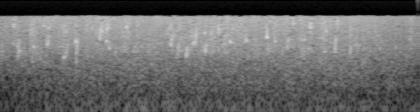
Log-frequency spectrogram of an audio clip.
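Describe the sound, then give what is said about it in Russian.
Steady rain patters down during a thunderstorm, with scattered individual drips of water coming through a straw roof and landing sharply on hay inside a hay shed; a dense continuous hiss at moderate volume with no voices. “Кое-где сквозь соломенную крышу закапала вода на душистые сено.”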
